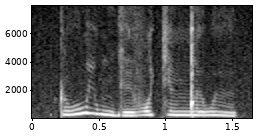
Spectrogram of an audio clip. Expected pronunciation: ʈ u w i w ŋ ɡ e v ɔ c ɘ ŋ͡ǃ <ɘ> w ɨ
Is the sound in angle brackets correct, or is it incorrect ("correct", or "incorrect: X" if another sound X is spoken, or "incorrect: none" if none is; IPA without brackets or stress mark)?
correct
